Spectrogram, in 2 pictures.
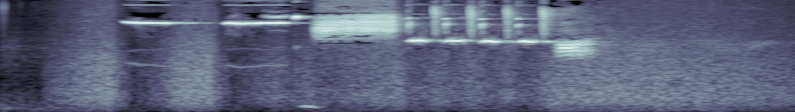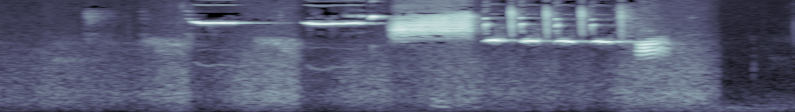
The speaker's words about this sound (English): It sounded like a bigger bird than it is. Right. They had really good miking on that little bird. A finch of some kind, perhaps?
